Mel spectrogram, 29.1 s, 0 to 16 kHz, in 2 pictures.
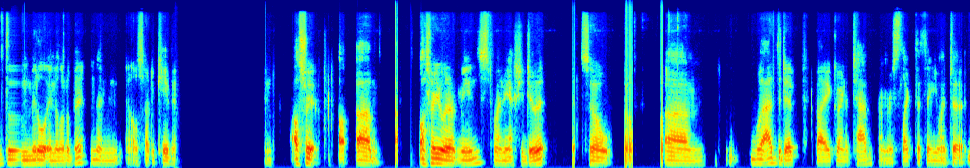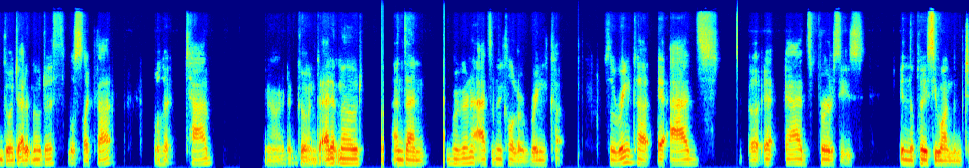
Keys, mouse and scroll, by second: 18.2 Tab.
